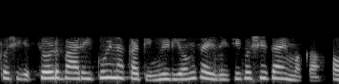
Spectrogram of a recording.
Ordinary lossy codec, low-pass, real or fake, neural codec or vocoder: MP3, 24 kbps; 3.6 kHz; real; none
